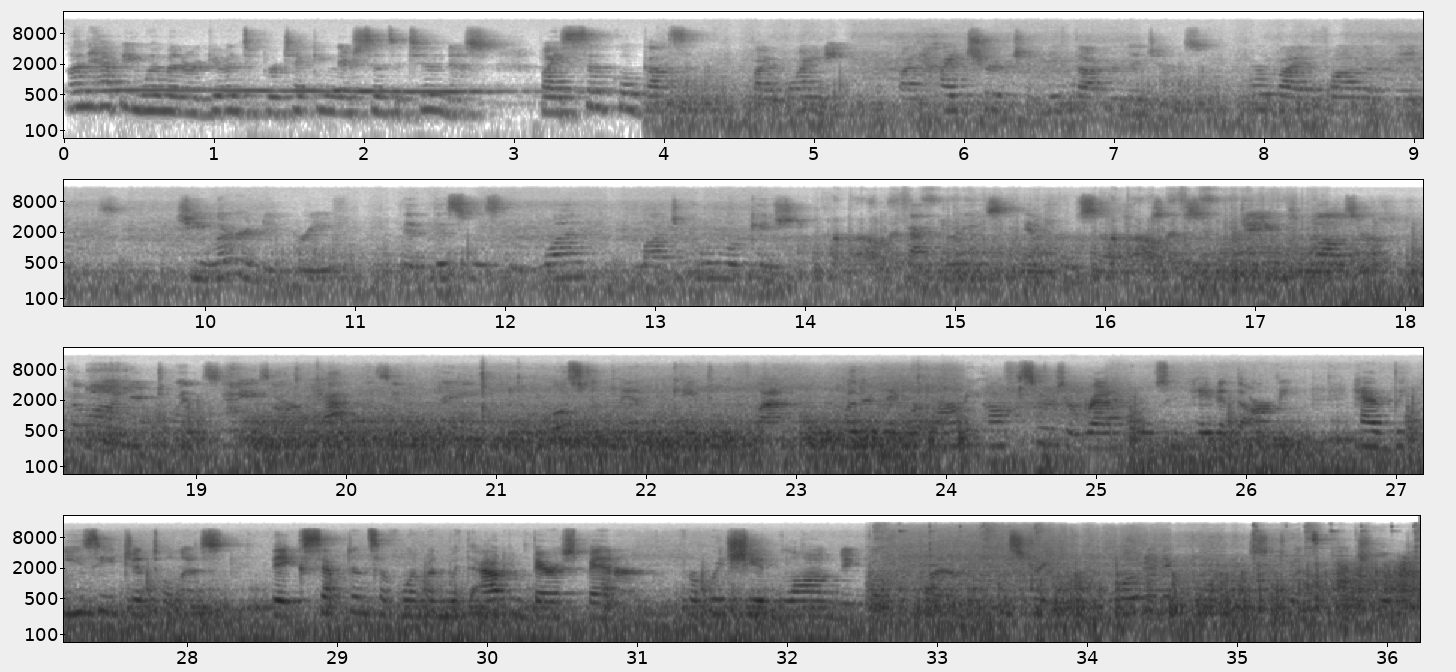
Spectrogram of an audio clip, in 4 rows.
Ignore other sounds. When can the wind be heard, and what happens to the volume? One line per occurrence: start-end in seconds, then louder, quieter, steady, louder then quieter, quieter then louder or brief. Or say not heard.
0.2-36.1 louder.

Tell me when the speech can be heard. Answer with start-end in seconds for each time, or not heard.
0.0-36.1.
